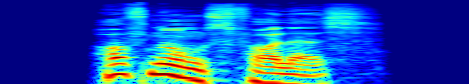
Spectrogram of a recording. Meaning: strong/mixed nominative/accusative neuter singular of hoffnungsvoll
- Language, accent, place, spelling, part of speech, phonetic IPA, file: German, Germany, Berlin, hoffnungsvolles, adjective, [ˈhɔfnʊŋsˌfɔləs], De-hoffnungsvolles.ogg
